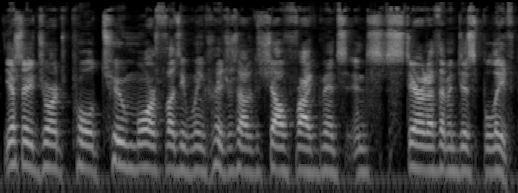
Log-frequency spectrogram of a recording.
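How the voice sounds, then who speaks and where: A man reading a children's book aloud as storyteller, animated, with casual asides and stumbles over words. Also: a little high, fairly quick.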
